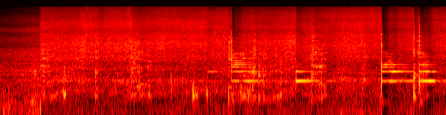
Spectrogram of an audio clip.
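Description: Sliced vegetables sizzling in oil in a large metal pot, stirred with a big metal ladle scraping the pot. In the second half a ringing tone comes and goes about three times as the ladle scrapes.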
